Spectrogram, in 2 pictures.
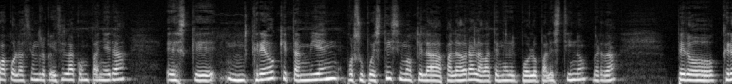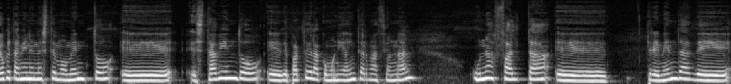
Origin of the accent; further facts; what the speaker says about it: Basque Country, Spain; Yo soy vasca y a mí me marcó toda la vida el bombardeo de Guernica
